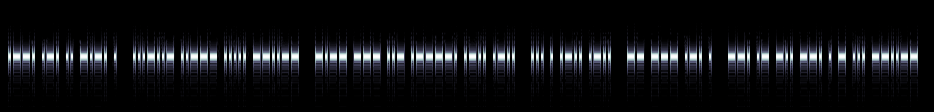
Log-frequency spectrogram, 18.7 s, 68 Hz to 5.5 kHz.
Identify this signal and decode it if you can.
Morse code, heard as a keyed tone, about 25 wpm, 600 Hz. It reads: PRICE $25, YOU'LL SELL MORE GADGETS,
